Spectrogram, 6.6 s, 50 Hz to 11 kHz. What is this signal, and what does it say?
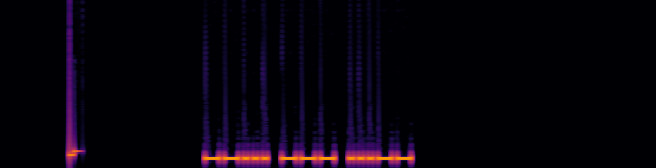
Morse code, heard as a keyed tone, about 25 wpm, 700 Hz. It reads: 7O3
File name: Three Letter-Number Combinations - 25wpm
